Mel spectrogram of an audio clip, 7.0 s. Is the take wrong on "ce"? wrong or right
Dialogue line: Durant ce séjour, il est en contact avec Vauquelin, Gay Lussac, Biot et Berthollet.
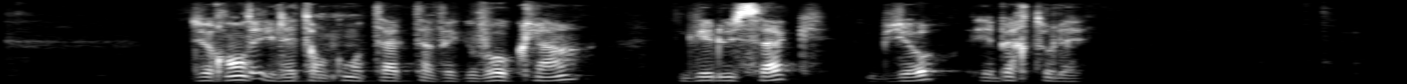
wrong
